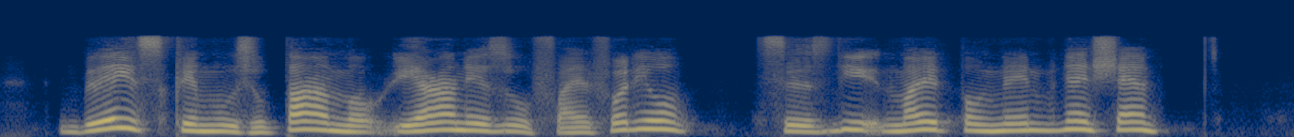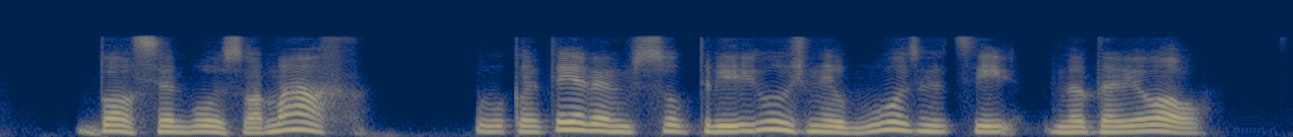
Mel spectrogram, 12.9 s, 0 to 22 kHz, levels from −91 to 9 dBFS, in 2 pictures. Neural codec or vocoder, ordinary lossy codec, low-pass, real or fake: codec, 16 kHz, 0.5 kbps, FreqCodec, larger model; AAC, 64 kbps; 7.2 kHz; fake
